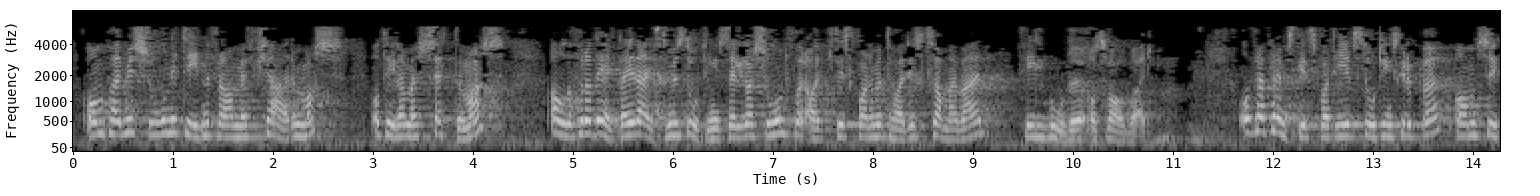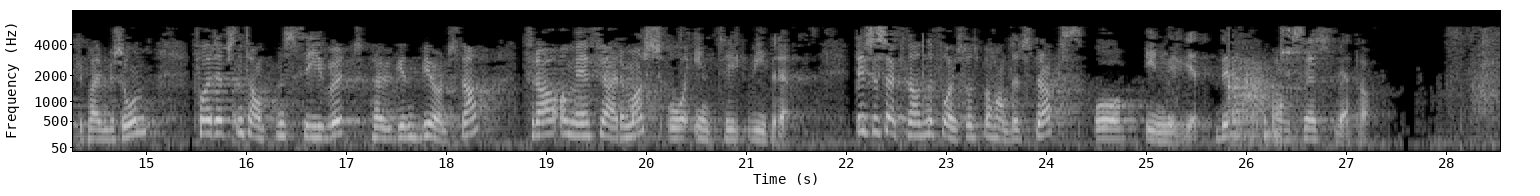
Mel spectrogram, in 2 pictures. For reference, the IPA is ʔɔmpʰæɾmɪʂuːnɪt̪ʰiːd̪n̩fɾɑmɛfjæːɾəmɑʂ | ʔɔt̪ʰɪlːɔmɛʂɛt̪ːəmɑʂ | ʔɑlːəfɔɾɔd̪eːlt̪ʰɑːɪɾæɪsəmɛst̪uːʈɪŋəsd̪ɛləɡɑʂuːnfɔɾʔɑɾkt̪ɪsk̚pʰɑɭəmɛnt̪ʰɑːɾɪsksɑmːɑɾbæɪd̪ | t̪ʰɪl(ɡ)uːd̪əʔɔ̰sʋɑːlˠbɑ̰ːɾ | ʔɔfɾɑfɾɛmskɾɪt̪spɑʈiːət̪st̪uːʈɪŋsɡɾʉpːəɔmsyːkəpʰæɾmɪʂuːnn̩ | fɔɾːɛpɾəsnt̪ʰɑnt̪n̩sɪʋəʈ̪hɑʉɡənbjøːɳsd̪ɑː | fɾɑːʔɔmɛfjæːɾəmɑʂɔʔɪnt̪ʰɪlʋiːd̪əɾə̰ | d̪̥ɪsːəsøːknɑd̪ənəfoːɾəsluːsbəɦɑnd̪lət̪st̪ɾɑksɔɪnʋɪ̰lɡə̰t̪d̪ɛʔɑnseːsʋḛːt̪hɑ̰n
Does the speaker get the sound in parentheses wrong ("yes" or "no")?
yes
